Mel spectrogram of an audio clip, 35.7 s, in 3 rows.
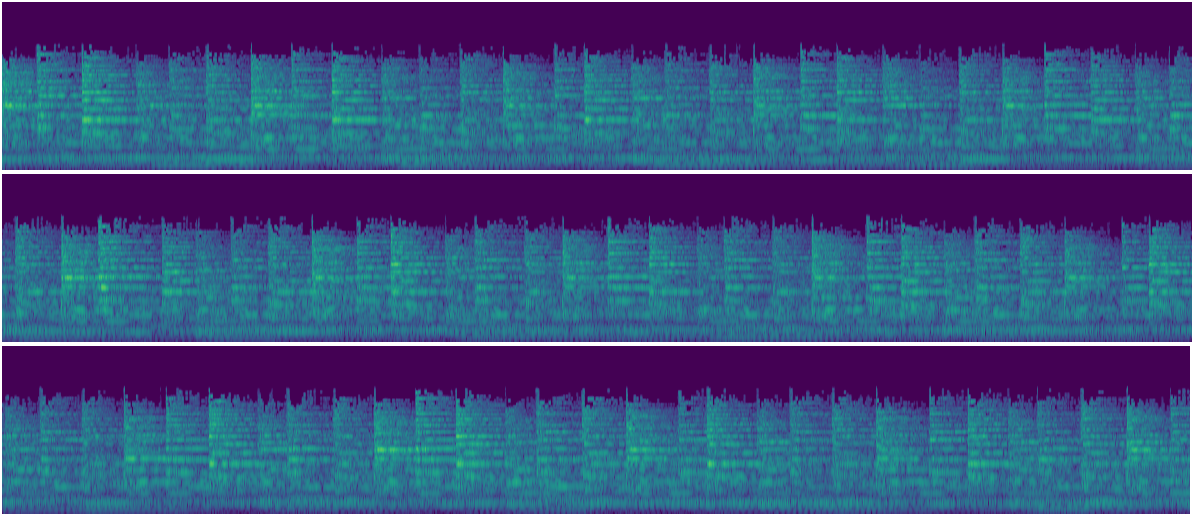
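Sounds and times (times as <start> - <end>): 
bells ringing in Montenars: 0.0 - 35.6.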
